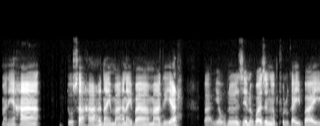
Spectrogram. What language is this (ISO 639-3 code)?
brx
